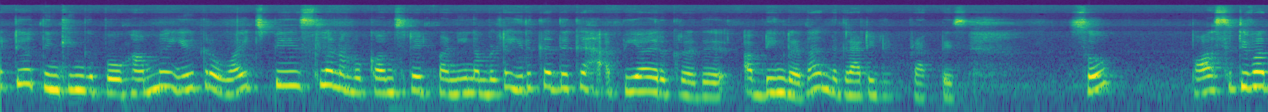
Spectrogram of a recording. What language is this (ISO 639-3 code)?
tam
